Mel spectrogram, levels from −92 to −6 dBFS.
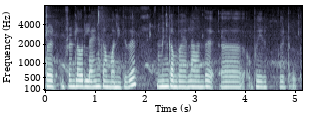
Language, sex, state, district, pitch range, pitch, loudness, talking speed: Tamil, female, Tamil Nadu, Kanyakumari, 180-200 Hz, 190 Hz, -17 LUFS, 130 wpm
